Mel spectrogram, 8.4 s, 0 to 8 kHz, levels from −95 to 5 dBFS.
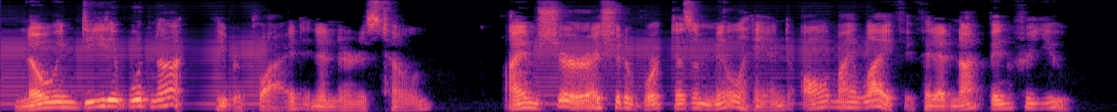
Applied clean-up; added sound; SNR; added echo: neural mask model RNNoise.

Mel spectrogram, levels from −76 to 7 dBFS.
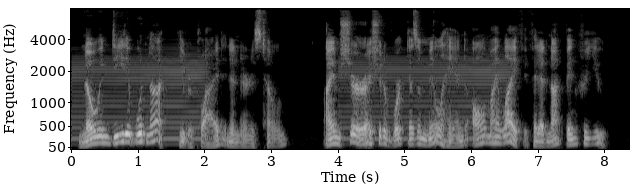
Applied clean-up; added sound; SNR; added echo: none; Wind instrument, woodwind instrument; 17 dB; none.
